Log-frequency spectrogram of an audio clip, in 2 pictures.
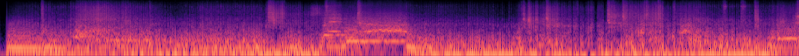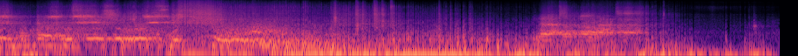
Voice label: voice of a female artific; artificial intelligence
